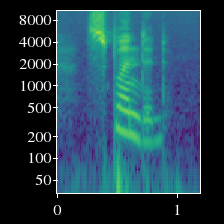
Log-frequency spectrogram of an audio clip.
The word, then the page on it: splendid: American English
